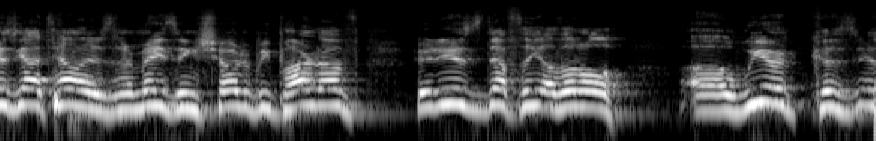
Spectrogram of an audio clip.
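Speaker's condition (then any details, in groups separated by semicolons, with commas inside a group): Cerebral palsy; spastic hemiplegic form, limited one arm use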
